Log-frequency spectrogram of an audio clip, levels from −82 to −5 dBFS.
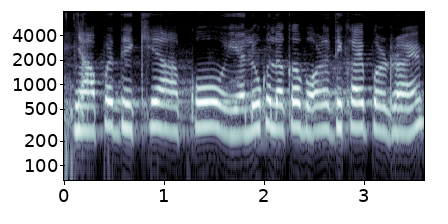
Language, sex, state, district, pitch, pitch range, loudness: Hindi, female, Bihar, Begusarai, 285 Hz, 270-300 Hz, -13 LUFS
